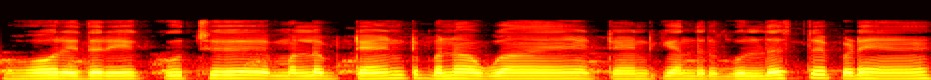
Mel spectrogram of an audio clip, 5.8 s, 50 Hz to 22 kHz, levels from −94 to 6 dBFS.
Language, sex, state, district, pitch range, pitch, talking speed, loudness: Hindi, male, Rajasthan, Jaisalmer, 140-150 Hz, 145 Hz, 155 wpm, -14 LUFS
